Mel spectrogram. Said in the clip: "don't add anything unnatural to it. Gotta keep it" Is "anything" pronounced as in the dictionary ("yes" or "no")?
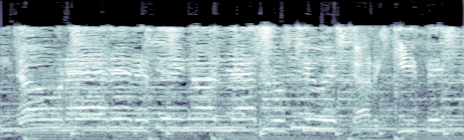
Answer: yes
